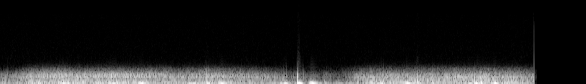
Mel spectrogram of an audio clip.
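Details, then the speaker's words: Tracheal breath sounds over the neck of a healthy person on stethoscope auscultation: intense, harsh, high-pitched rushing in both phases, slightly stronger on expiration, with a marked pause between phases. "neck these sounds are intense harsh high pitched audible in both phases of ventilation but slightly stronger and expiratory with a marked pause between the two phases"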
